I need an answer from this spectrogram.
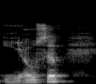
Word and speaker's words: Yosef: 2501 and it says the correct transliteration he is Yosef there's the pronunciation Yosef and as you can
